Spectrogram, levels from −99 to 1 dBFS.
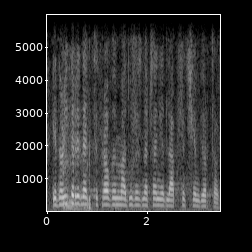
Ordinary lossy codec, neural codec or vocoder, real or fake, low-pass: Opus, 24 kbps; none; real; 5.4 kHz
